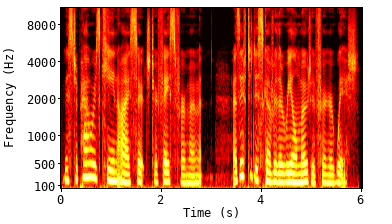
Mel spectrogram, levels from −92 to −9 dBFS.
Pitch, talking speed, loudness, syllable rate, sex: 175 Hz, 200 wpm, -17 LUFS, 5.1 syllables/s, female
